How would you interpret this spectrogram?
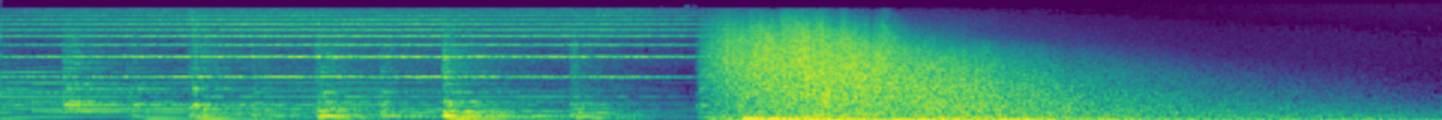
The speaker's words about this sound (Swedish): Fyra minuter över nio smällade. En monumental, fullständigt förödande explosion.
